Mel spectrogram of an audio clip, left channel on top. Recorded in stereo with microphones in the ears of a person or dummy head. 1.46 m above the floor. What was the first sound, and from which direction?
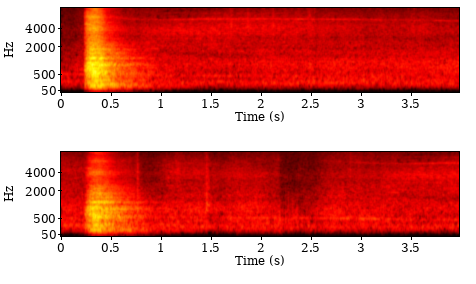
Breathing, 75° left (ahead or behind).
